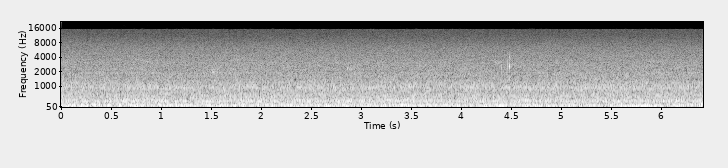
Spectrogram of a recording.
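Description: A steady low background hum with a few level droning tones, unchanging throughout.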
